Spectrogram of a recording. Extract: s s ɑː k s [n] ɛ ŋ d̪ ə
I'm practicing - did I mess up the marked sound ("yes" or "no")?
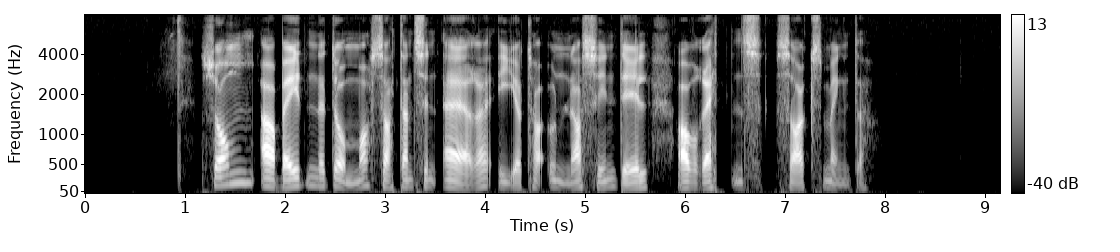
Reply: yes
